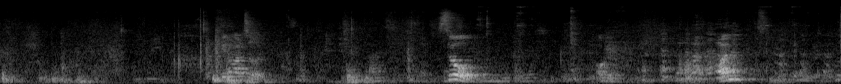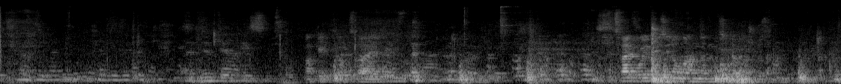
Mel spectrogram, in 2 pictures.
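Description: A man speaks steadily.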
